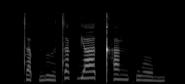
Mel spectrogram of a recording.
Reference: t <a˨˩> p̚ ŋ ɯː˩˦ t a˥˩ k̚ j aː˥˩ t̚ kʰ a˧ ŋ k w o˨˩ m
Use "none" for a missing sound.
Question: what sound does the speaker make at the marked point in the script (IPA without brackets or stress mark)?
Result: a˨˩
